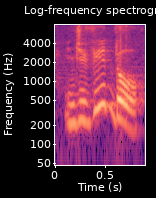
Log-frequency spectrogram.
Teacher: as duas vogais juntas em que o u é semivogal e o o é vogal · Indivíduo, quase a gente nem fala, né? Quando a gente vai falar, a gente quase nem fala o U. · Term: ditongo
